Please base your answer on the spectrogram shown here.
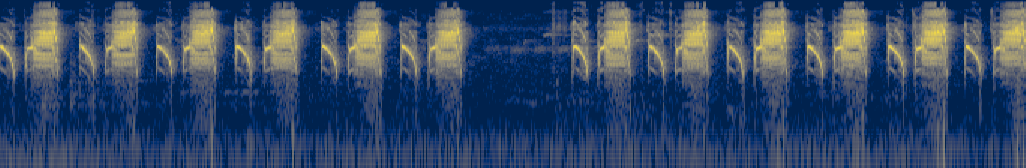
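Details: Sunda warbler (ciblek gunung) sings a master song: rapid repeated notes, each a sharp high downward-curving whistle joined to a broadband buzzy burst, about ninety per minute, with a brief pause midway.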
